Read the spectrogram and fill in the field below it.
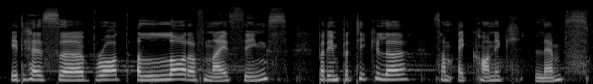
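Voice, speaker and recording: A woman's voice: mid-range voice, steady tone, unhurried, clean tone. A woman heading a solar industry group, giving an enthusiastic conference speech and repeating words for emphasis. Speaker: head of a solar industry association, introducing the speaker. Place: large conference hall. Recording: long hall reverb.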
